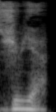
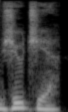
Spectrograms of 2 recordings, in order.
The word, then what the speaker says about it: Juye: Hey, his name isn't Hey. His name is Juye. I got it wrong at first too. I called him Zhujie, and Qin Hui corrected me.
